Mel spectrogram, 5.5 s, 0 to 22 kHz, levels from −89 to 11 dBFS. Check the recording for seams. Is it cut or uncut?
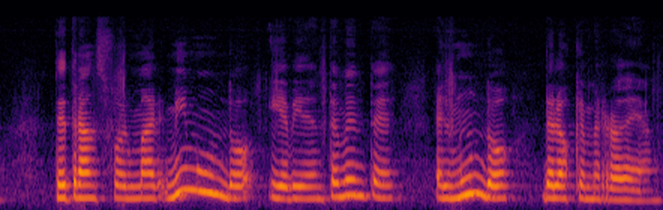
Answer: uncut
